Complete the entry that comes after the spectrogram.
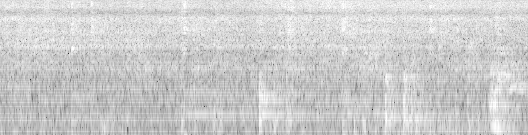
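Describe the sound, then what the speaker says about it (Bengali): Sour raw jujube chutney, seasoned with salt and turmeric, is stirred in a hot pan: a steady close sizzle with soft scraping taps of the spoon, no voices. "এটাও ভালোভাবে একটু নেড়ে নেব"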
